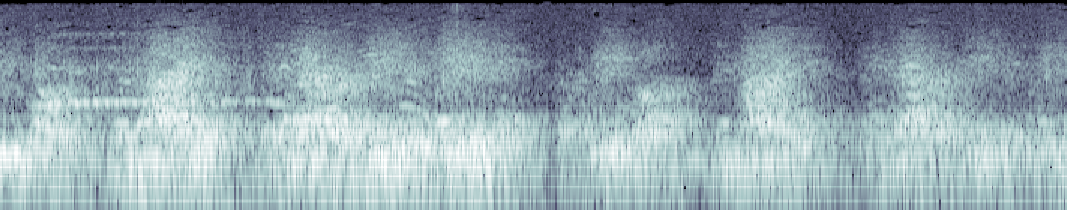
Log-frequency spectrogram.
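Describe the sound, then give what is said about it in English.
Protesters packed inside the North Carolina General Assembly building in Raleigh during a Moral Monday demonstration chant and shout loudly together, the crowd noise rising and falling in rhythmic swells throughout. “That's the sound of protesters packed inside the state legislative building.”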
